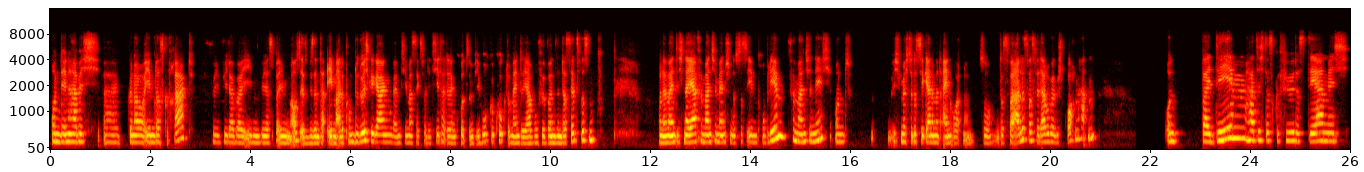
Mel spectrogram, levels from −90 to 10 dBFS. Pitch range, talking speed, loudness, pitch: 180-225 Hz, 210 wpm, -24 LUFS, 195 Hz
